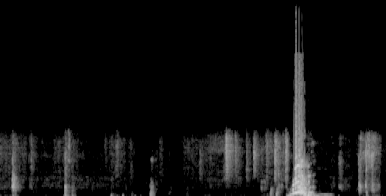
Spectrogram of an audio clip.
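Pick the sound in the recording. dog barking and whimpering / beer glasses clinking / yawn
dog barking and whimpering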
